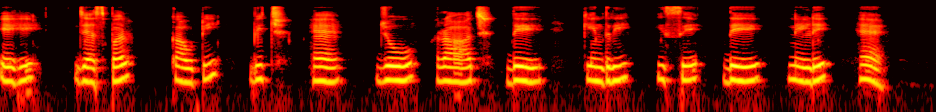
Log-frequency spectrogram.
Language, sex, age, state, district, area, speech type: Punjabi, female, 30-45, Punjab, Fazilka, rural, read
